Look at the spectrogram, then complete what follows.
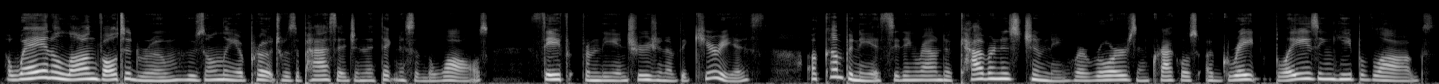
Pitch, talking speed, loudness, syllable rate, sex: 205 Hz, 180 wpm, -17 LUFS, 4.9 syllables/s, female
